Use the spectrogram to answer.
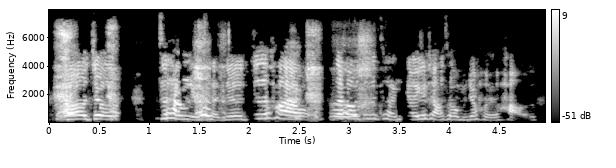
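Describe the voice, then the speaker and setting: A young woman, telling a story in casual podcast chat, animated and full of fillers. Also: high-pitched, rapid-fire, husky, no room sound. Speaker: podcast co-host. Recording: dull lo-fi podcast audio.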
